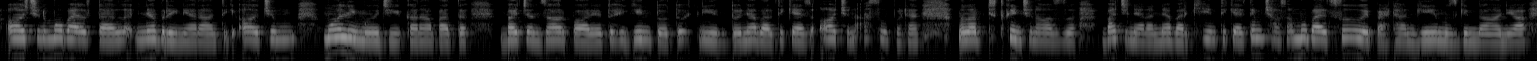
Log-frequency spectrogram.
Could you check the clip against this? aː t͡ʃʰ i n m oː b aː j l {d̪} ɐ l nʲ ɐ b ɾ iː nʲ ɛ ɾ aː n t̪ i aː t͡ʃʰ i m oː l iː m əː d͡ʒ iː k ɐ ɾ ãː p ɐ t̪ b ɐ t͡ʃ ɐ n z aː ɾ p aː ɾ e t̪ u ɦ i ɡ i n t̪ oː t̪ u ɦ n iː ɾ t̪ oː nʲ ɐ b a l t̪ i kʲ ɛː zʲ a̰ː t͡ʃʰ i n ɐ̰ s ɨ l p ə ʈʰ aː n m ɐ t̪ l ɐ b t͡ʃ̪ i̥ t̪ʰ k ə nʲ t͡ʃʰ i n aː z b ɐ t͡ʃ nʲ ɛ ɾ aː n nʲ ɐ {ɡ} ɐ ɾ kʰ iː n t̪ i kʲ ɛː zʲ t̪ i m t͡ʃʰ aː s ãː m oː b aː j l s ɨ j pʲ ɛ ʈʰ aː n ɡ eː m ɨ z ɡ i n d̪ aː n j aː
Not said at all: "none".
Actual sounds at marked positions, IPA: t̪, b

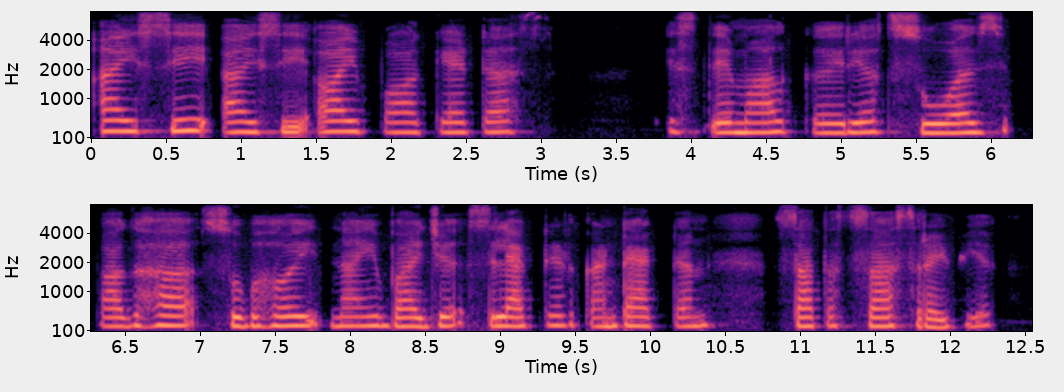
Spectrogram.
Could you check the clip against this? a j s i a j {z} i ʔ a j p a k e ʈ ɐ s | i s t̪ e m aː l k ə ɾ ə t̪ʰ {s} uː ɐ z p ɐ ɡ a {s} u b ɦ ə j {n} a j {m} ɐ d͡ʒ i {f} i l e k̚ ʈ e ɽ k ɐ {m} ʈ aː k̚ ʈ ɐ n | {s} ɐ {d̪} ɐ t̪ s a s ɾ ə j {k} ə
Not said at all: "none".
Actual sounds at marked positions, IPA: s, s, s, n, b, s, ɳ, s, t̪, p

